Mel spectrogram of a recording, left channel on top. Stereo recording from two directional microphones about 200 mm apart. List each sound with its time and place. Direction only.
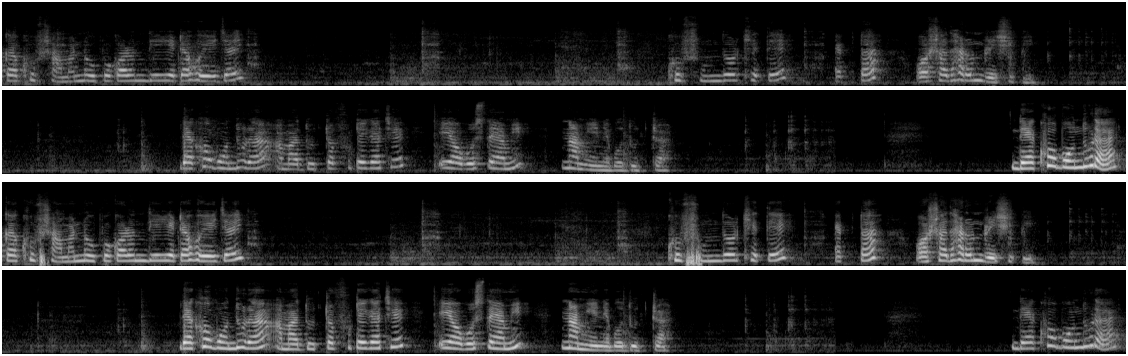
0.0 s speech: 40° right (ahead or behind)
6.7 s speech: 40° right (ahead or behind)
13.1 s speech: 35° right (ahead or behind)
21.3 s a woman's voice: 30° left (ahead or behind)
